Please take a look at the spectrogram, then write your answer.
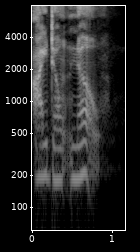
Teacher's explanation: That T sound in don't actually often changes to an R sound when it links with no. So you're not actually pronouncing a hard T sound.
